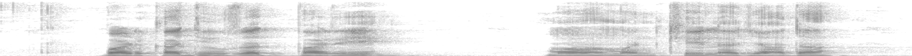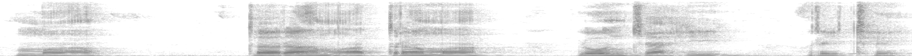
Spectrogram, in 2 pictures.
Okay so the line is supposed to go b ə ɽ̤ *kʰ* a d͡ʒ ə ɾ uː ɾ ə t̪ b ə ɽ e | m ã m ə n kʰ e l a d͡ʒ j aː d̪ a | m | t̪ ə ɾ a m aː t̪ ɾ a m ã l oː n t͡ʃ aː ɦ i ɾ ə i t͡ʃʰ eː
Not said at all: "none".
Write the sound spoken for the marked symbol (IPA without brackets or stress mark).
k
